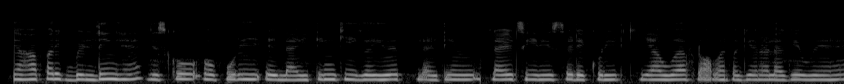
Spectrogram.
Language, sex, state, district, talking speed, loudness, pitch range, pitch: Hindi, female, Bihar, Purnia, 170 wpm, -33 LUFS, 215-230 Hz, 220 Hz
